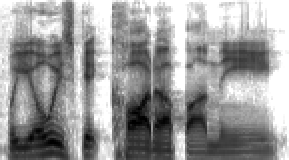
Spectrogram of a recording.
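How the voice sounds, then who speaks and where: A man's voice: low voice, moderate pace, fairly bright tone, clear, resonant tone, no room sound, studio quality. A man hosting a sports talk discussion, speaking emphatically and repeating phrases for stress. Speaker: sports show host and commentator.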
